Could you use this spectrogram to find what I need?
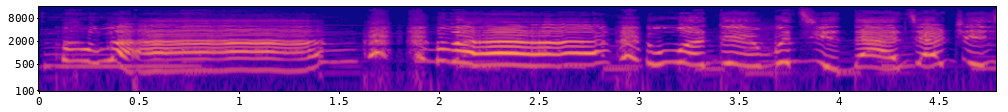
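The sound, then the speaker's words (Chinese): The cartoon character Mao Zhazha bursts into tears, a high acted voice that wails in long drawn-out cries and then breaks into choppy, whimpering sobs. “毛渣渣哭了起来。”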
